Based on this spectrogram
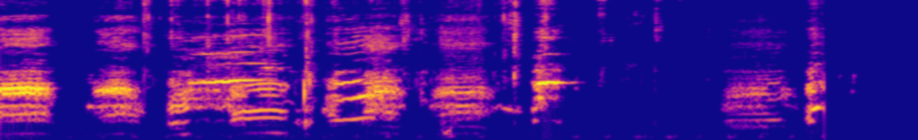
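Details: Geese playing happily in water honk in a rapid run of harsh, nasal calls, about seven blasts in three seconds, then a pause and two more.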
